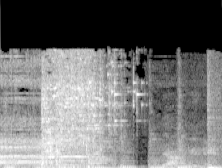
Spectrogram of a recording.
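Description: A person screaming a long, harsh 'ahh' that breaks off suddenly about a second and a half in, over background music.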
